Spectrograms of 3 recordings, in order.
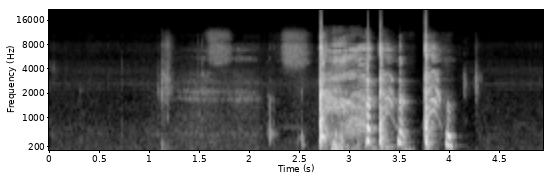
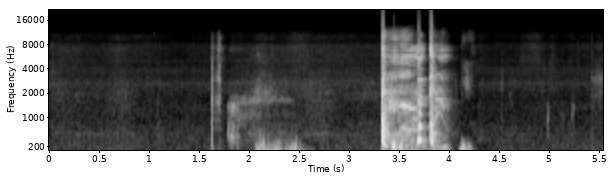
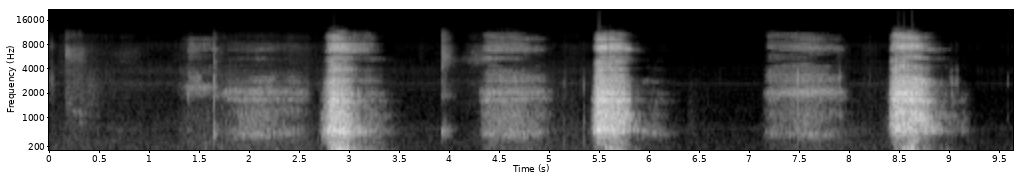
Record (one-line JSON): {"three_cough_length": "4.9 s", "three_cough_amplitude": 32768, "three_cough_signal_mean_std_ratio": 0.29, "cough_length": "5.5 s", "cough_amplitude": 32768, "cough_signal_mean_std_ratio": 0.23, "exhalation_length": "9.6 s", "exhalation_amplitude": 29161, "exhalation_signal_mean_std_ratio": 0.31, "survey_phase": "alpha (2021-03-01 to 2021-08-12)", "age": "18-44", "gender": "Female", "wearing_mask": "No", "symptom_cough_any": true, "symptom_new_continuous_cough": true, "symptom_shortness_of_breath": true, "symptom_diarrhoea": true, "symptom_fatigue": true, "symptom_fever_high_temperature": true, "symptom_headache": true, "symptom_change_to_sense_of_smell_or_taste": true, "symptom_loss_of_taste": true, "symptom_onset": "8 days", "smoker_status": "Never smoked", "respiratory_condition_asthma": false, "respiratory_condition_other": false, "recruitment_source": "Test and Trace", "submission_delay": "2 days", "covid_test_result": "Positive", "covid_test_method": "RT-qPCR", "covid_ct_value": 19.8, "covid_ct_gene": "N gene", "covid_ct_mean": 19.9, "covid_viral_load": "290000 copies/ml", "covid_viral_load_category": "Low viral load (10K-1M copies/ml)"}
